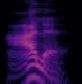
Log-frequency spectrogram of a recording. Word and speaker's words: على: Moving on to the last particle, which is ala, and it means on or upon. Much like ila, it also ends with alif maqsura that you should never forget to pronounce fully.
